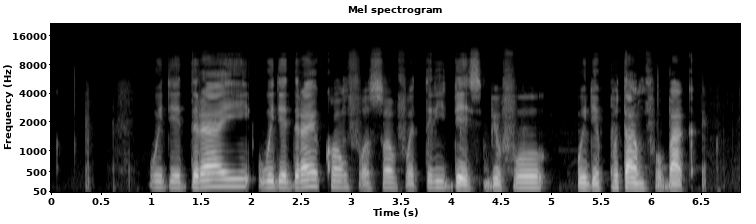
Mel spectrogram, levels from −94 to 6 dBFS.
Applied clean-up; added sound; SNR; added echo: none; none; none; none.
